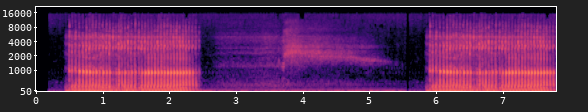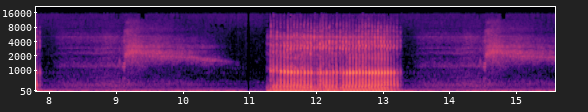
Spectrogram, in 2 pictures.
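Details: Sleeping and snoring.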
